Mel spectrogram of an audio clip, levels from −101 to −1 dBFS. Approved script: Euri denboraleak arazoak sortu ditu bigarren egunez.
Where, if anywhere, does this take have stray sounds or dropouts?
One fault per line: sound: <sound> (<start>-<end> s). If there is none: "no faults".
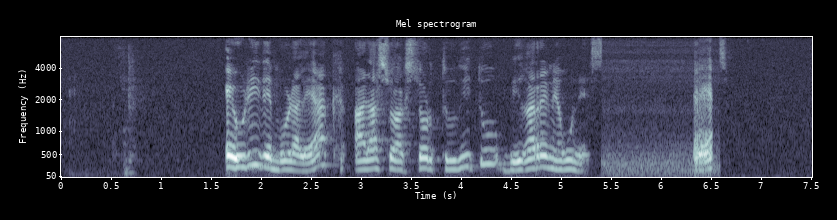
sound: laugh (6.3-6.5 s)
